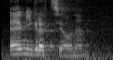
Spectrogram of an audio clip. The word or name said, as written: emigrazione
